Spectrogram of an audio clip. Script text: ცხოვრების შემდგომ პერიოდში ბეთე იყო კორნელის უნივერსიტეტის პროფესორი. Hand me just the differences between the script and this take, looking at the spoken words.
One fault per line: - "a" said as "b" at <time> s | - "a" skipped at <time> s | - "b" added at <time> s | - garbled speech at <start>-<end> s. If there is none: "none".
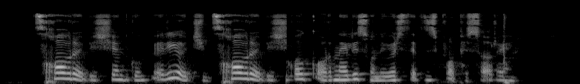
- "ბეთე" said as "ცხოვრების" at 2.2 s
